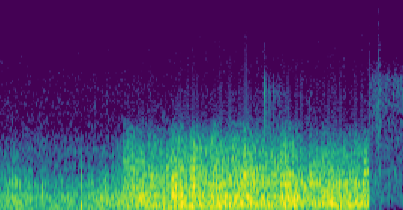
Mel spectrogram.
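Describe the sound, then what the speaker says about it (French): Wind and a thunderstorm with rain outside a camper van in Alsace in summer: a low rolling rumble swells into a long, loud, roaring thunderclap that cuts off abruptly, leaving faint rain behind, with no voices. "il y a du vent, il y a de l'orage"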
